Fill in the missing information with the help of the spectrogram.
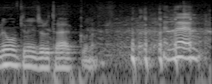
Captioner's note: crowd laughs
